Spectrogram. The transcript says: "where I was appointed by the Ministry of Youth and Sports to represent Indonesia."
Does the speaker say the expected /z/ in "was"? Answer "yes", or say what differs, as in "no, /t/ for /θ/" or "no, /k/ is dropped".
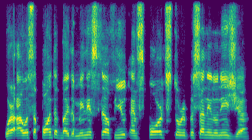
no, /s/ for /z/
